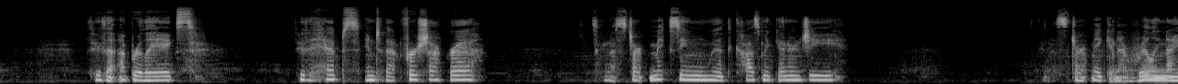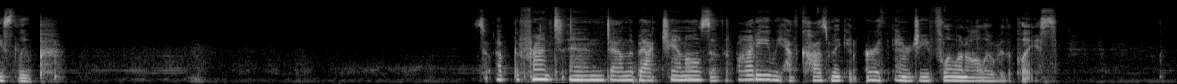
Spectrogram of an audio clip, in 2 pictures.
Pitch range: 175-210 Hz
